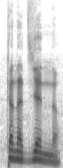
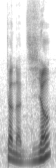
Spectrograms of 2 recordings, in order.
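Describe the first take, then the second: First: CANADIENNE ending "-yenn", n sounded; falling "canadienne" with a held final n; feminine pronunciation. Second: CANADIEN with "ien" through the nose; rising "canadien", no n sounded; nasal ending. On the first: Teacher contrasting endings for a learner, feminine pronunciation. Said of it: "la prononciation est différente". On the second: Teacher showing it goes with the nose, nasal ending. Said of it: "ça va avec le nez". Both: Shown as a demonstration.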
